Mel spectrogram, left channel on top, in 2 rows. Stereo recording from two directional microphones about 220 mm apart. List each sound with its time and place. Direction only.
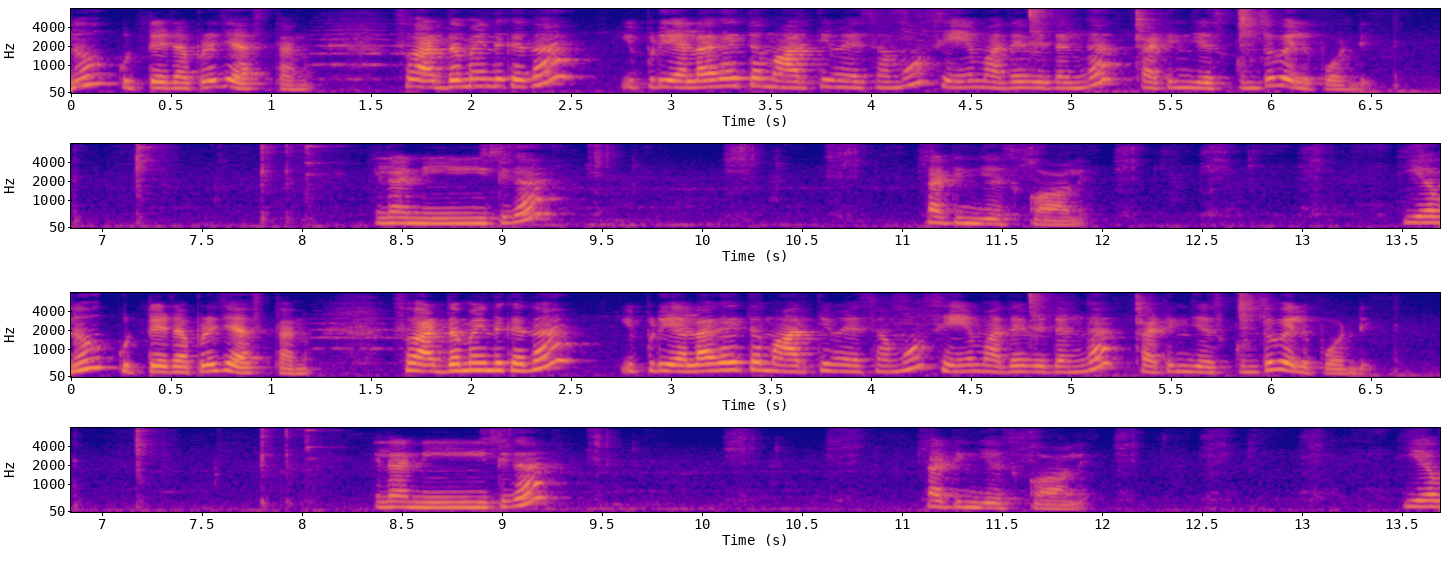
0.0 s speech: 50° right (ahead or behind)
8.4 s speech: 25° right (ahead or behind)
11.1 s speech: 10° right (ahead or behind)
